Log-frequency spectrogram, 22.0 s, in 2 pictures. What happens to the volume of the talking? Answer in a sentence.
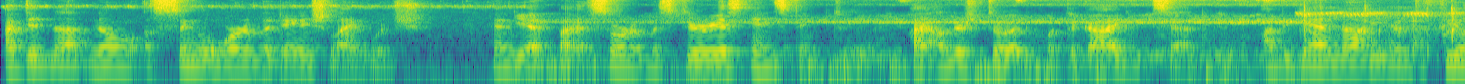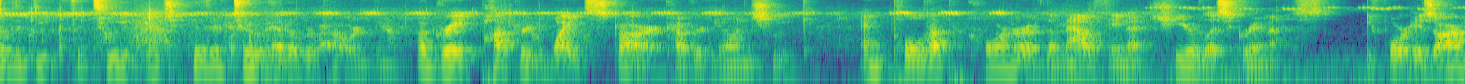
The volume of the talking stays about the same.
